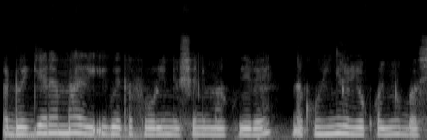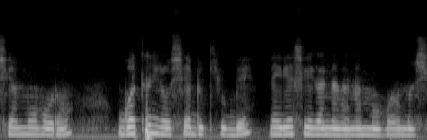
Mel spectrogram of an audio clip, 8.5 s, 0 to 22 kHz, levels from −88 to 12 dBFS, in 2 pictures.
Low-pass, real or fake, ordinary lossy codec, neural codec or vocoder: 19.8 kHz; fake; none; codec, 44.1 kHz, 7.8 kbps, Pupu-Codec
